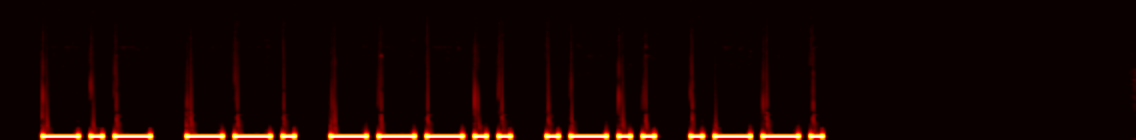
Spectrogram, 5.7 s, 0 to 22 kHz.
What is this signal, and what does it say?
Morse code, heard as a keyed tone, about 21 wpm, 700 Hz. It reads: KG8LP
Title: USA Callsign DE Callsign 20wpm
